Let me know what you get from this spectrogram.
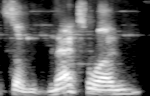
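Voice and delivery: ordinary talk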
